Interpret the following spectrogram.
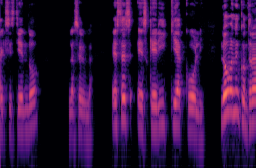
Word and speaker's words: Escherichia: y que les dice escherichia nada eso huyan de esa gente ok se llama escherichia porque es latín y la ch se pronuncia como si fuera una c escherichia coli es la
